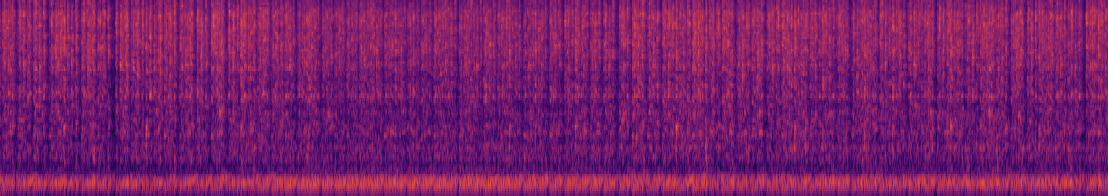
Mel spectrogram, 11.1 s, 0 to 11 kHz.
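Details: 1980 Dodge short-bed truck with big-block V8, first run in 14 years, during cam break-in after points-to-electronic-ignition conversion: deep, steady burble at even idle, no knocks or misses; running smoothly.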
